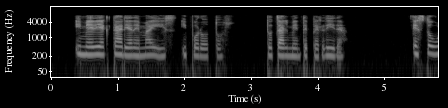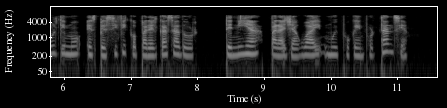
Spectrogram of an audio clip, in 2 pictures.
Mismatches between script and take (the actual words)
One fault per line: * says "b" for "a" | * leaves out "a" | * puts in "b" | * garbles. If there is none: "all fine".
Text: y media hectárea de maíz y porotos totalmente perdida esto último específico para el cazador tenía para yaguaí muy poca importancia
all fine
